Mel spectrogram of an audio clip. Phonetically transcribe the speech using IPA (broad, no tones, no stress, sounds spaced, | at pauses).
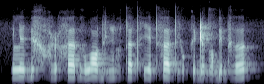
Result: l ɪ ɠ ɪ x h ɔ̤ ɭ h ɜ ɠ ə̤ w ɔ d̪ i̤ m ɔ̤ t̪ ɜ t̪ʰ i e̯ t̪ʰ ɜ t̪ i̤ o̯ k ɪ ɖ ə d̪ ɔ ɠ ɪ dʱ ə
